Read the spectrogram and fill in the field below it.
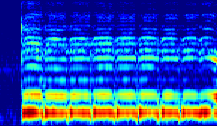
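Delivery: very high, piercing alarm tones; imitated alarm. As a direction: sing the alarm like a shrill siren. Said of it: "I heard".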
